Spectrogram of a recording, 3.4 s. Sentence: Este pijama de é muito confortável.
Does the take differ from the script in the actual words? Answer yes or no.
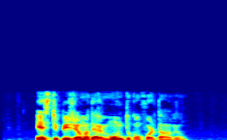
no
